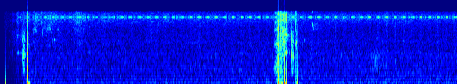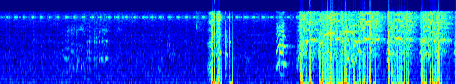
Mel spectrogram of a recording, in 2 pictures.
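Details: Severe (chestnut-fronted) macaw at a foster home gives harsh, raspy squawks, a few spaced ones, then a rapid noisy burst near the end, over a steady high-pitched whine.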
